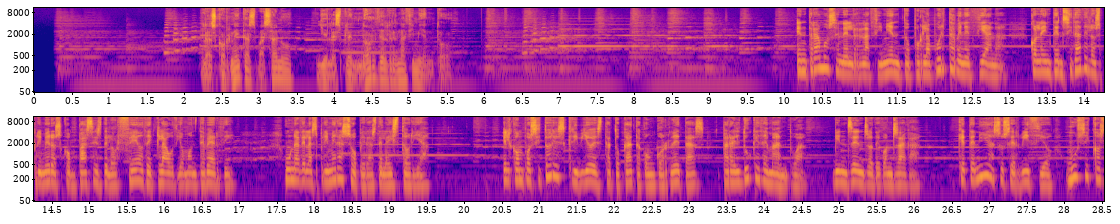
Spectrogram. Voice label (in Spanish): audioguia; delamusica espanyol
